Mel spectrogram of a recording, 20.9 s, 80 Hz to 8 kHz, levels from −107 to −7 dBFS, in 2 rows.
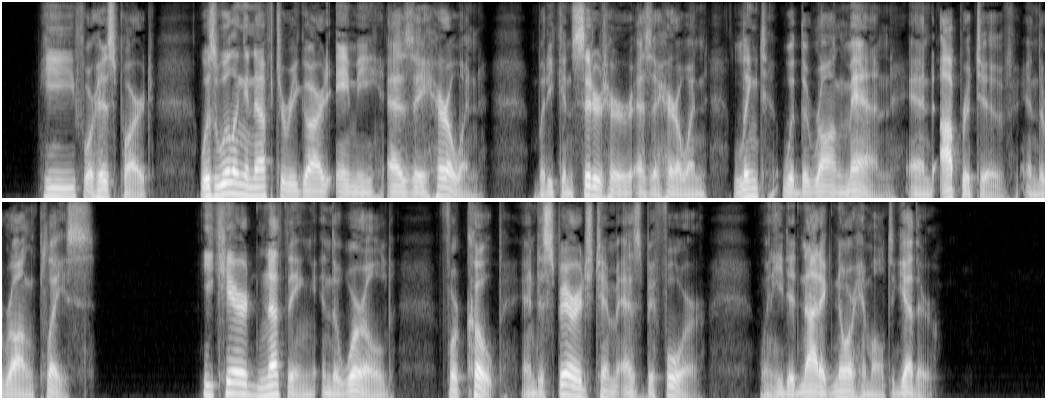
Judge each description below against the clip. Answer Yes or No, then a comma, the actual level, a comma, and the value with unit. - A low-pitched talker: Yes, very low, 90 Hz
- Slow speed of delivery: No, average, 145 wpm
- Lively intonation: Yes, wide, 6.1 semitones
